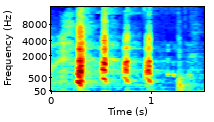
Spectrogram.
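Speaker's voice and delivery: a quick high unvoiced laugh. Real, not acted. Pastor laughs at his own joke to the congregation, high and breathy.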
